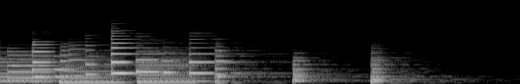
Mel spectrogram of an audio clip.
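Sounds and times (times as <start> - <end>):
B flat piano note: 0.2 - 4.1.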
